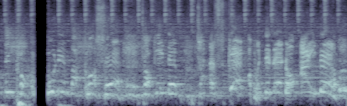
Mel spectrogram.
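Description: Drum and bass played from a DJ set, with fast hi-hats and an MC rapping over the beat. The audio cuts out completely for a split second about half a second in.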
